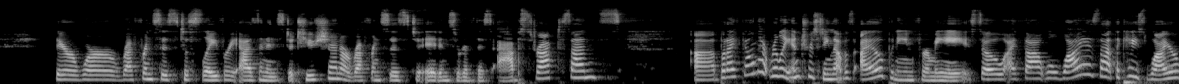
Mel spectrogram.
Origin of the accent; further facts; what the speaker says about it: Colorado, United States; moved away as an adult; also born or lived in Kansas City / Kansas; now in Arkansas, United States; I grew up in the West. I was actually born in Colorado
